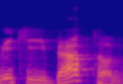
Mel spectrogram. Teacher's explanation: its stress pattern is different from your typical noun phrase while the adjective noun pair leaky bathtub definitely has two clear standout syllables at the beginning of each word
